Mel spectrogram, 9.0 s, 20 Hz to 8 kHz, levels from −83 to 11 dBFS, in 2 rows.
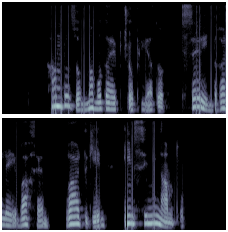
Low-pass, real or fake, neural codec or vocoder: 7.2 kHz; fake; autoencoder, 48 kHz, 128 numbers a frame, DAC-VAE, trained on Japanese speech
